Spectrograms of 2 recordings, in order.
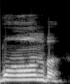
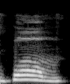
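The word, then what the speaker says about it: bomb: pronounce नहीं करना होता so actual word is बोम नॉट बम so next time don't pronounce it एज़ बम इट्स बोम the next word is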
